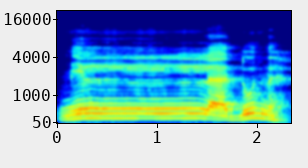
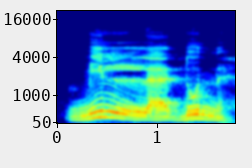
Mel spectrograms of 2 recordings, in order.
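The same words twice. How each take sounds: First: The doubled l sound is held long. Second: The doubled l sound is held short. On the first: The speaker calls it wrong. "Tidak boleh dibaca seperti ini" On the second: The speaker calls it right. "Tetapi dibaca"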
